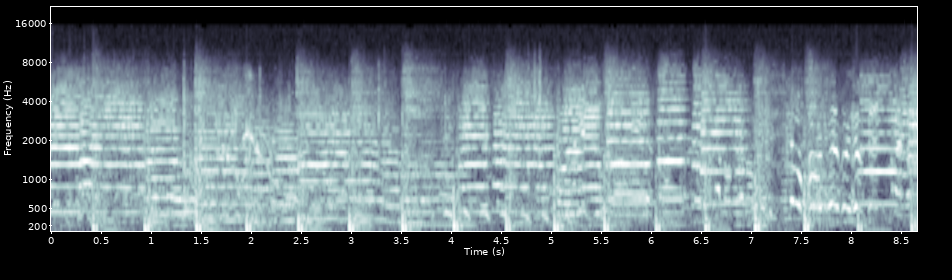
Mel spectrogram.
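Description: Lively brass-band music with a steady beat of about three beats a second and held melody notes over it.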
